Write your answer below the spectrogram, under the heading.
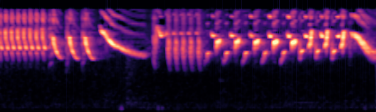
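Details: A European goldfinch in Algeria sings a quick, liquid twitter of high tinkling notes, buzzy trills and downslurred whistles, run together without pause.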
